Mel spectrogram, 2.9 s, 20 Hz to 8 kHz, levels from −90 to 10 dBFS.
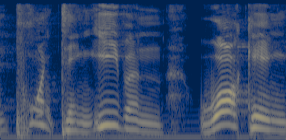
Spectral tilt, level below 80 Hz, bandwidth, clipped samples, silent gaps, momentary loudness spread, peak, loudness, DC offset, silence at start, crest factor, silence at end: -3.5 dB/octave; -60 dBFS; 7.8 kHz; under 0.1%; none; 18 LU; -16 dBFS; -32 LUFS; under 0.1%; 0 s; 18 dB; 0 s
